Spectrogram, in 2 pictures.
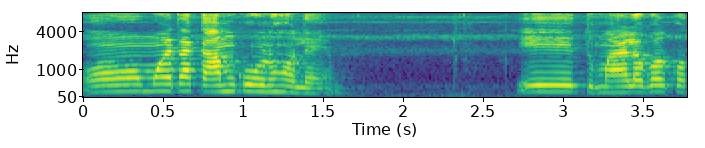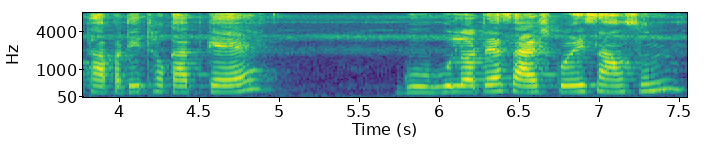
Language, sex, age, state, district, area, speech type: Assamese, female, 30-45, Assam, Golaghat, urban, spontaneous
